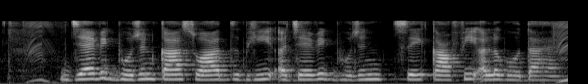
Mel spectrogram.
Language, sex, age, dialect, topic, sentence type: Hindi, female, 18-24, Garhwali, agriculture, statement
